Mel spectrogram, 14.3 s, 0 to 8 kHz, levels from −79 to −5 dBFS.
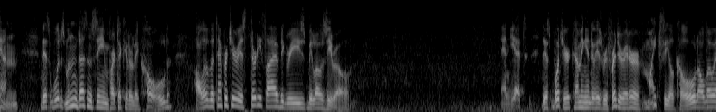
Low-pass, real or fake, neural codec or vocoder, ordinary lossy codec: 7.2 kHz; fake; codec, 16 kHz, 2 kbps, X-Codec, HuBERT features, trained on LibriSpeech; MP3, 48 kbps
